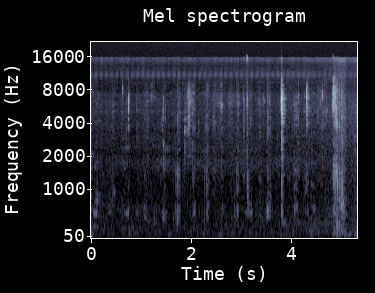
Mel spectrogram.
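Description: Close-up chewing and lip-smacking as a person eats by hand: scattered faint wet mouth clicks, with a sharper click about four seconds in.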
